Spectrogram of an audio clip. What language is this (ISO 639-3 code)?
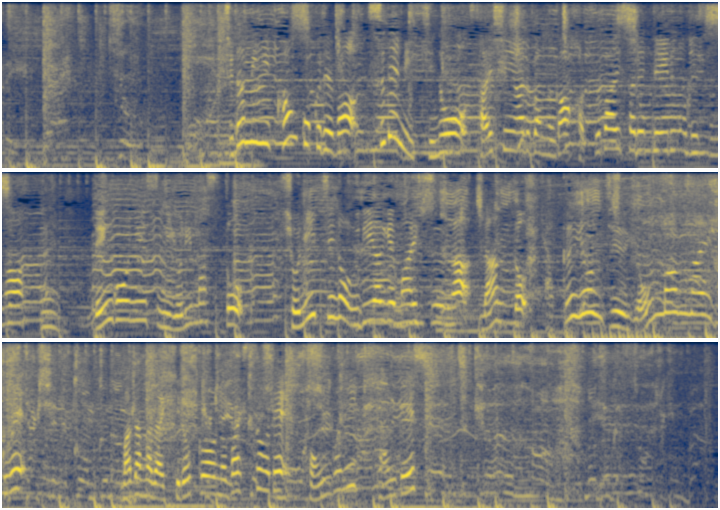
jpn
